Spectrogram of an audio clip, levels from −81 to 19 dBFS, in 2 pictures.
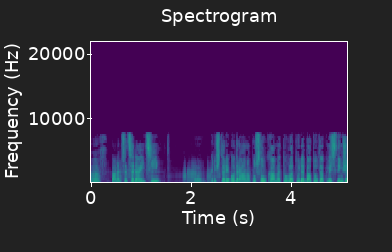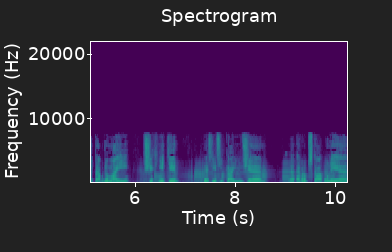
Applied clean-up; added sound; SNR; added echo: neural mask model RNNoise.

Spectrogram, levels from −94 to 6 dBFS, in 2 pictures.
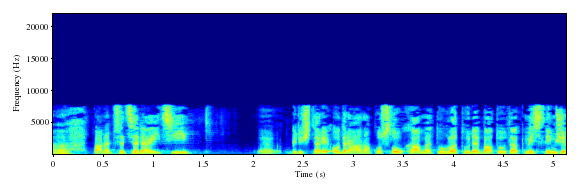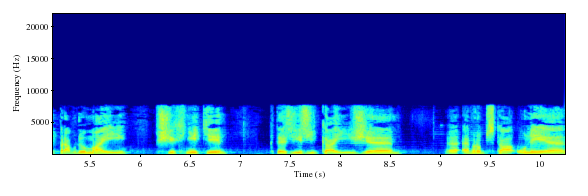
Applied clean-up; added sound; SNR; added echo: neural separator model SepFormer DNS4.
